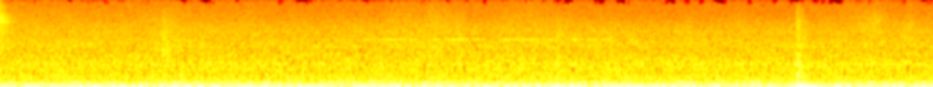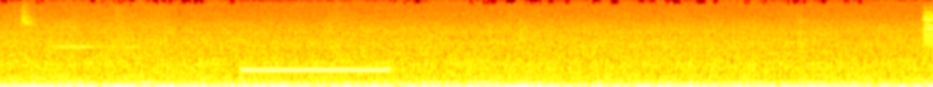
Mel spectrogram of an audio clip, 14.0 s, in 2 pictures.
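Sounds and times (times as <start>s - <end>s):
train low rumble in cab: 0.0s - 14.0s
short steady tone: 8.8s - 10.0s.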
